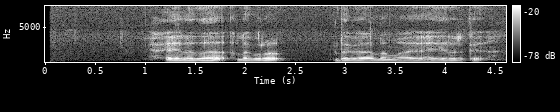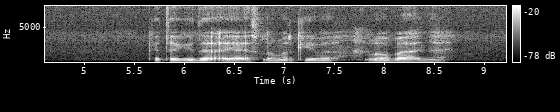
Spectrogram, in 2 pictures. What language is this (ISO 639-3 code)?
som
